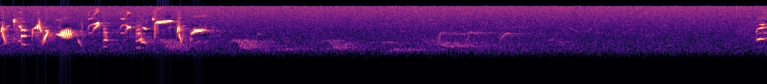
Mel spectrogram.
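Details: Citril finch (Serinus citrinella), song.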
